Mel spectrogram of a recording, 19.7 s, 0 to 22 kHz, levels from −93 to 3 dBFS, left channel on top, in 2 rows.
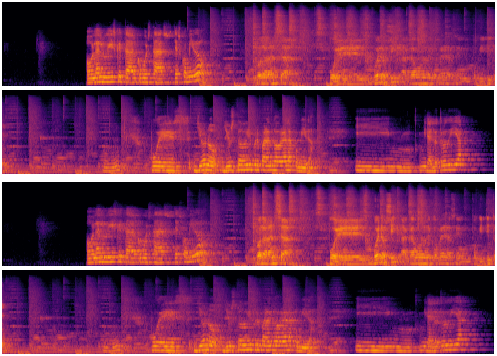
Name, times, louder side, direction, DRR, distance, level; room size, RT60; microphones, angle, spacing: voice 1, 1.7-4.1 11.9-16.1 16.5-16.6 16.9-19.0, left 2 dB, 65° left, 6 dB, 0.6 m, -23 dB
sound 1, 3.7-16.6, left 1 dB, 20° left, 0.6 m, -38 dB
Domestic sounds home sounds, 4.6-8.9 9.2-9.4 9.7-9.8, right 1 dB, 10° right, 1.6 m, -34 dB
voice 2, 5.1-6.2 6.5-10.0, right 4 dB, 70° right, 6 dB, 0.5 m, -24 dB
sound 2, 9.2-14.7, right 1 dB, 30° right, 0.6 m, -45 dB
7.8 x 5.3 x 2.5 m, 0.97 s
head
